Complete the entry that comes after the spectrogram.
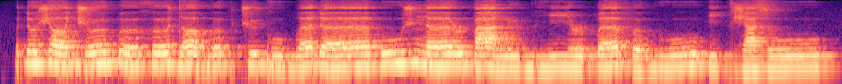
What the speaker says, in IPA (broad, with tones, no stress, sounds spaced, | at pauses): ɗ ɵ˨˦ ʒ ʌː˧˩˧ d͡ʒ ɵː˨˦ ɓ ɵː˧˩˧ x ɵː˨˦ d ʌː˩˧˩ b ɵː˨˦ k t͡ʃ ʉ˨˦ ɡ uː˩ b ɜ˨˦ ɗ ɜː˨˦ | uː˨˦ ʒ n ɜː˨˦ ɹ p a˩˧˩ n ʉ˩ bʱ iː˩ ɹ ɓ ɜ˨˦ f ɵ˩ bʱ uː˨˦ ʔ i˧˩˧ k ʒ a˨˦ z uː˨˦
